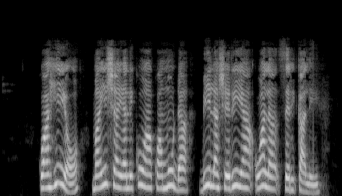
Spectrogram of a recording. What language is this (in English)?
Swahili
